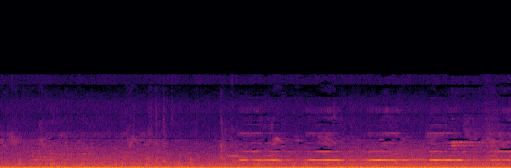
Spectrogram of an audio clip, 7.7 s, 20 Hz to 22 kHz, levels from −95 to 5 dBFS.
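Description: A low-bitrate HE-AAC compression stage likely sits in the chain for the whole clip, coding only the lower spectrum and synthesising the treble from copied lower bands. The damage is plainly audible from start to finish: the upper range sounds bright but artificial, with a gritty, metallic sheen where its harmonics fail to line up with those below, and nothing reaches above about 12.3 kHz. The strain suggests a bitrate near 16 kbps.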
